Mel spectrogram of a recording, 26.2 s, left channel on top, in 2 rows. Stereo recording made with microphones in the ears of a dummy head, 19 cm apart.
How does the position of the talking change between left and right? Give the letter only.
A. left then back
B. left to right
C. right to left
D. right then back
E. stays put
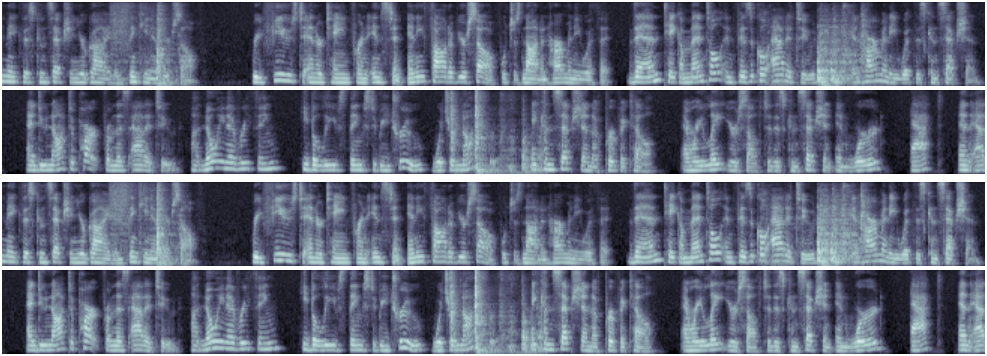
A.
